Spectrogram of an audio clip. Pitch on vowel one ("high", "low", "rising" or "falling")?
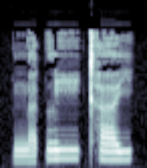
rising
